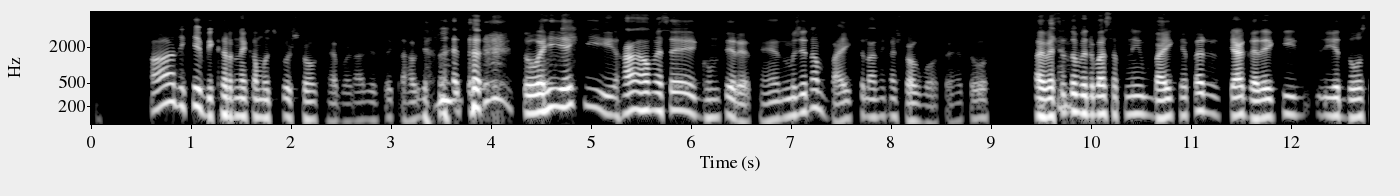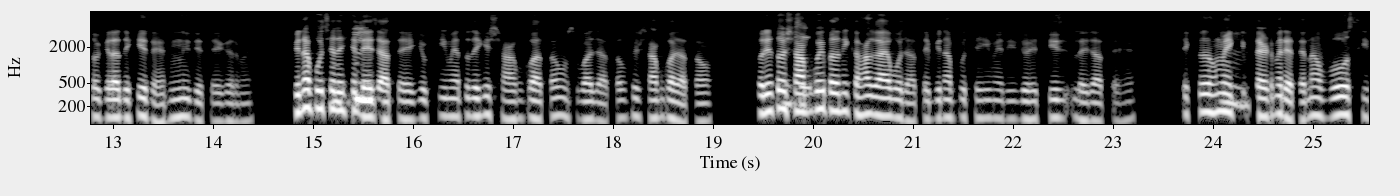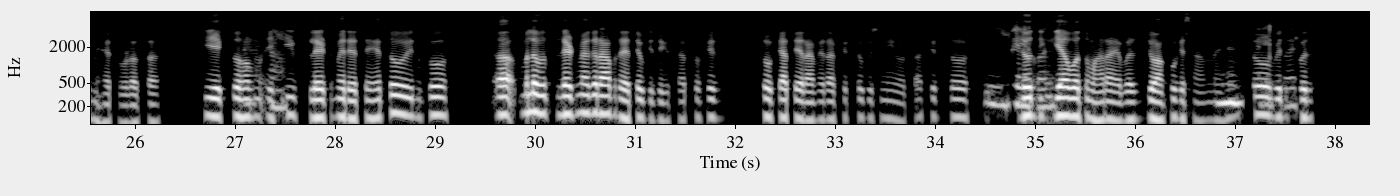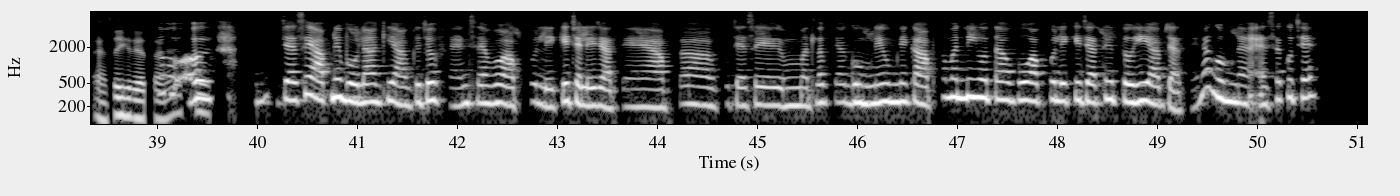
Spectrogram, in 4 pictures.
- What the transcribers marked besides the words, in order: laughing while speaking: "कहा भी जाता है"; other background noise; in English: "सीन"; in English: "फ्रेंड्स"
- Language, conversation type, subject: Hindi, podcast, फुर्सत में आपको सबसे ज़्यादा क्या करना पसंद है?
